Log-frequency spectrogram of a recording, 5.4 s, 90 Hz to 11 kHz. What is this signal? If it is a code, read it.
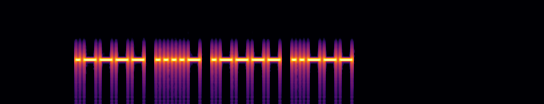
Morse code, heard as a keyed tone, about 30 wpm, 700 Hz. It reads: 1412
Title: Numbers - 4-Digit 30wpm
